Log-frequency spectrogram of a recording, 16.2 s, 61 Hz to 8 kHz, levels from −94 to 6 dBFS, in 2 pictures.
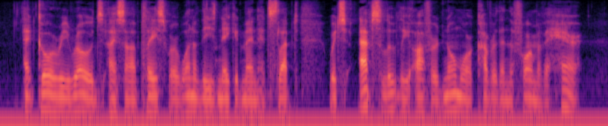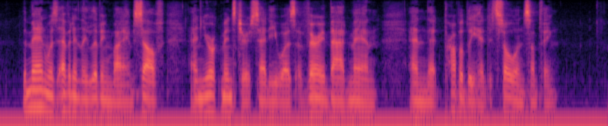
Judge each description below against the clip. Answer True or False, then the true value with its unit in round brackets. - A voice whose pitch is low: True (85 Hz)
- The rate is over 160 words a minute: True (185 wpm)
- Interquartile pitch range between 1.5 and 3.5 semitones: True (2.9 semitones)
